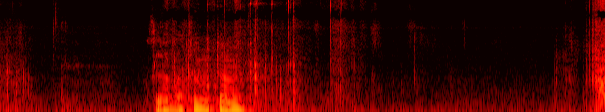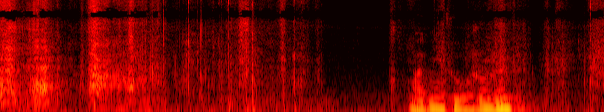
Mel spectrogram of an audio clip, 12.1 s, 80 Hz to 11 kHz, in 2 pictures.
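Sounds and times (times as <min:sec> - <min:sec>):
zipper pulled open: 0:05.8 - 0:08.0.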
